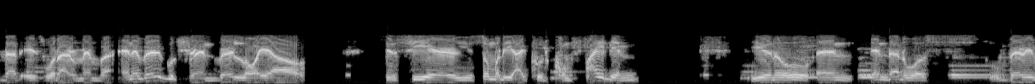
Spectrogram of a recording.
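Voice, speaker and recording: A middle-aged man reminiscing as an interview guest in casual conversation, effusive and emphatic, often repeating his phrases. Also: fairly low pitch. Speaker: interview guest, former radio broadcaster. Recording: thin, narrow phone-like line.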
